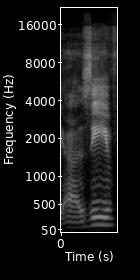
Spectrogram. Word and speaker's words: Zeev: Unfortunately, but this one comes from our buddy Zeev, pronounced like Steve, Zeev O'Hale.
